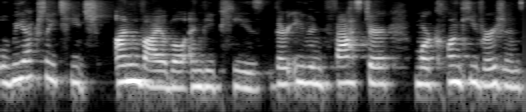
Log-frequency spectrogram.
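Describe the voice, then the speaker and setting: This woman has an American accent and a fairly high pitch. Her intonation stays fairly even. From US West Coast, San Francisco Bay Area. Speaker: business consultant presenting a workshop. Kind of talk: live-streamed presentation. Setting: live online stream. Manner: fast.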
